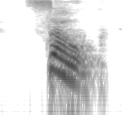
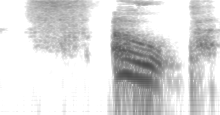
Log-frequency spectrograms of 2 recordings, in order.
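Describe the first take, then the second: First: Said in the usual way. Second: SOAP split into a separate s and oap; segmented sounds. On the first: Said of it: "what sound can we hear". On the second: Shown as a demonstration. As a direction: pull SOAP apart, hissed s, pause, then oap. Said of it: "Watch me".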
